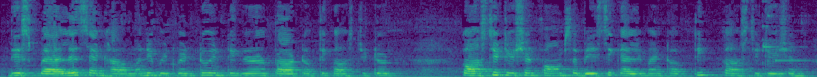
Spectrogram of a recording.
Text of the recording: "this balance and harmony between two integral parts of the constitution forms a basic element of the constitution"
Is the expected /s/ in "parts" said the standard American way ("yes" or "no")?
no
